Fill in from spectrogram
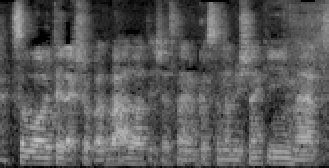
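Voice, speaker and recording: A man speaks at a very fast pace with fairly even intonation. Audible room echo and noticeable background noise fill the recording. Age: 30s. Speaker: real estate agent. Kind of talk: casual solo vlog talk.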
